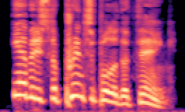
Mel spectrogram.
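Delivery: high-pitched defensive comeback; insistent protest. Acted. Kenny defends himself to Sean, insistent protest. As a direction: argue back, pitched well up. Boy argues back in quarrel.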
